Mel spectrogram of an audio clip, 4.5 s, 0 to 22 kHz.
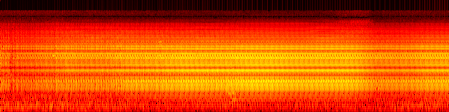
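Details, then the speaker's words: Capehart T-54 tube radio, old mica capacitors partly replaced: steady loud hum with a high whine while tuning across the middle of the dial, still crackly; cause not confirmed. "loud hum in the middle here i imagine that'll need some kind of a lining when we're done here"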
